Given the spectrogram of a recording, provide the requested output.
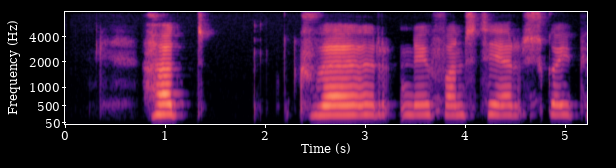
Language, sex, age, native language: Icelandic, female, 8, Icelandic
